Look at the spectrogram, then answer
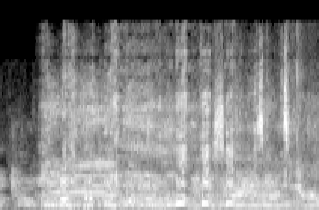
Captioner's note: laughter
